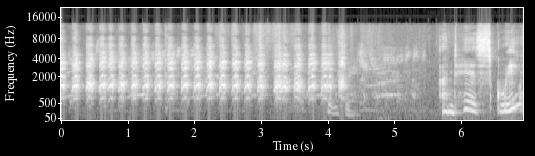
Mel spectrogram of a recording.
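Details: A little Cochin hen in a Normandy garden on a sunny, cold morning, described as saying hello to her breakfast, gives a quick run of bright, even clucks, two or three a second, before a person's voice takes over.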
